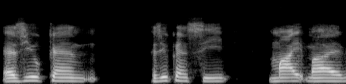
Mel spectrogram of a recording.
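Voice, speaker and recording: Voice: medium pitch, little pitch movement, takes it slowly, clear, resonant tone, no room sound. Teacher, dull dry recording. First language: Portuguese. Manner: checks in with a frequent "okay?". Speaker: programming teacher. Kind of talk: live-streamed lesson.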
